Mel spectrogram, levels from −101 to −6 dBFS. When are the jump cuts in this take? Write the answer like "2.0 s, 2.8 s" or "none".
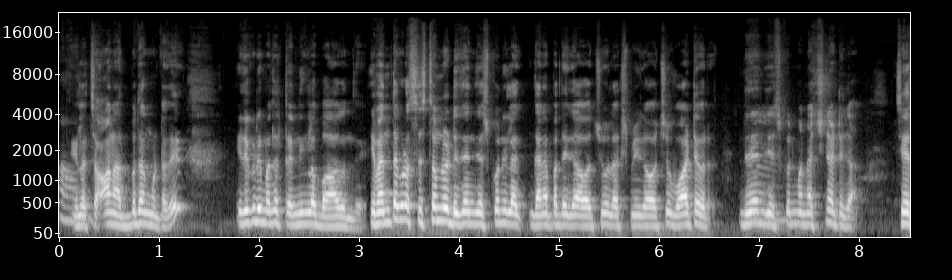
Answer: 3.0 s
